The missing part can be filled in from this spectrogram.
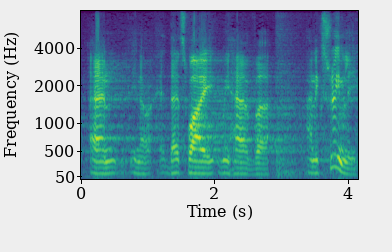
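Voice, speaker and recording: A man speaks at a moderate pace with an Italian accent over noticeable background noise. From Italy. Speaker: law professor and panel moderator. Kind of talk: conference panel moderation. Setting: conference hall with audience. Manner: halting, many fillers.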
